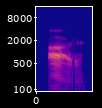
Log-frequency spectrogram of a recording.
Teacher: his R is a single event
